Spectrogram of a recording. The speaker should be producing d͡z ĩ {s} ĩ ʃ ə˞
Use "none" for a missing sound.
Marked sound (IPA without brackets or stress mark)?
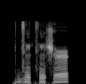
t͡s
